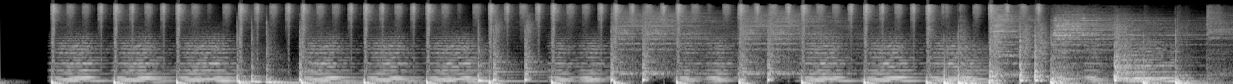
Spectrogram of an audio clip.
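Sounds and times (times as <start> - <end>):
rock with strings: 0.5 - 12.3.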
